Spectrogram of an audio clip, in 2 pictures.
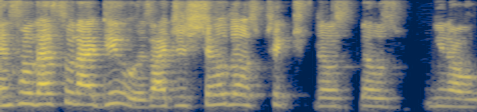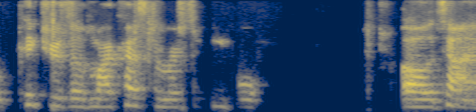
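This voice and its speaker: This woman's somewhat breathy voice sits fairly high and moves at a fairly quick pace. Her intonation stays fairly even while her loudness swings widely. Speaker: direct sales trainer. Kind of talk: product training. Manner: fast.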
